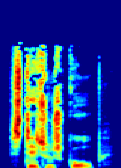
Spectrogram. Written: stetoskop

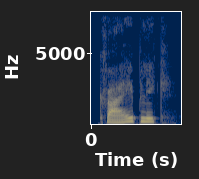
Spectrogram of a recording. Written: kvajeblæk

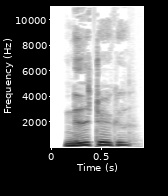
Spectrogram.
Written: neddykket

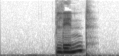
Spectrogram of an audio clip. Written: blend

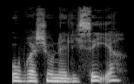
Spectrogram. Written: operationalisere

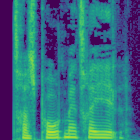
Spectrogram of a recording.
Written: transportmateriel

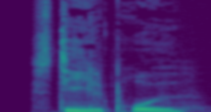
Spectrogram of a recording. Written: stilbrud

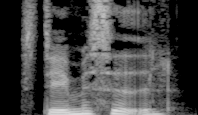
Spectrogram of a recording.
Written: stemmeseddel

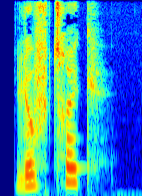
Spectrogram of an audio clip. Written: lufttryk

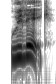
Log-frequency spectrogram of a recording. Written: udlæg

